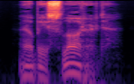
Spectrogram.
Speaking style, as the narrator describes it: Ham said very softly

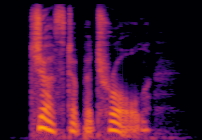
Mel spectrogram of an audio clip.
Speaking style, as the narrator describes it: Sawyer muttered

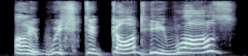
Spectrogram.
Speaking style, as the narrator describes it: he cried

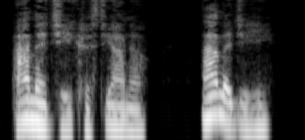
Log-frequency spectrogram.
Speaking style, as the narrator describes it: she, sighing, her eyes still wet with tears, said again

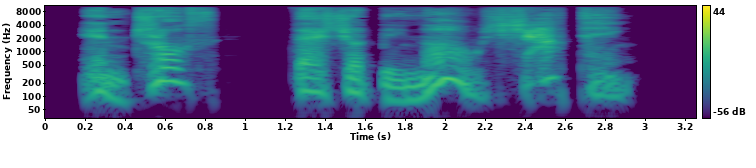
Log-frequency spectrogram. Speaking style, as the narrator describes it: he whispered to a puzzled Simon

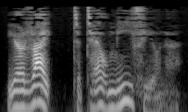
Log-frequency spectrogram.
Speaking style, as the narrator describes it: he said very softly

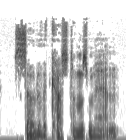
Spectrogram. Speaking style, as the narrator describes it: she said dryly

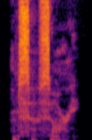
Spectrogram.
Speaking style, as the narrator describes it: he whispered into her ear, a spoken word lullaby

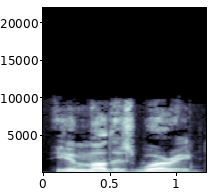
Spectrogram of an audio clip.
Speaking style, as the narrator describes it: he said

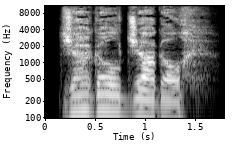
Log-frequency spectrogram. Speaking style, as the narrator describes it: Bill muttered

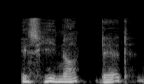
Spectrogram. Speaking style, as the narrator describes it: demanded Cora, in a voice whose husky tones showed how powerfully natural horror struggled with her assumed firmness

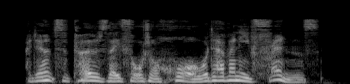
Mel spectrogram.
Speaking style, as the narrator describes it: William said under his breath

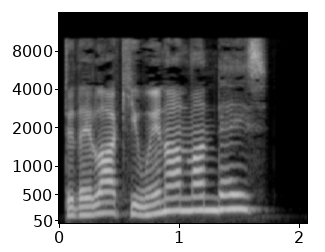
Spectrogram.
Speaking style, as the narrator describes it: He laughs

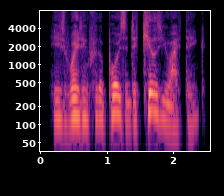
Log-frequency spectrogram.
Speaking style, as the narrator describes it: she whispered

